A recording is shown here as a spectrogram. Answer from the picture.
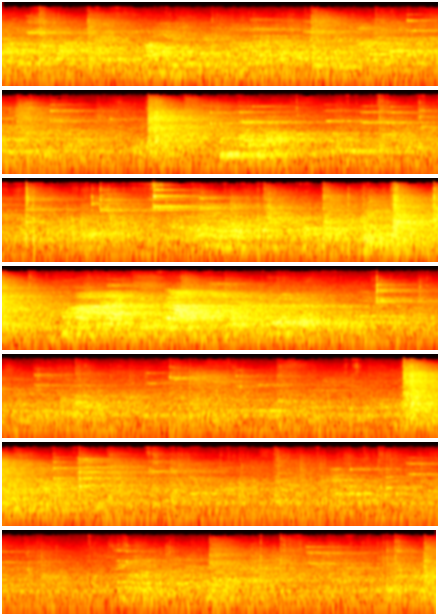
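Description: Badminton rackets striking a shuttlecock in rally play, sharp cracks that echo in a large hall. The two loudest hits come about six seconds in and about twenty-one seconds in.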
